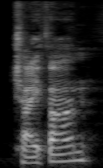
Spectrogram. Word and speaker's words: Chthon: to pronounce it but it's uh chthon I think might be the right way to say it uh basically he's the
